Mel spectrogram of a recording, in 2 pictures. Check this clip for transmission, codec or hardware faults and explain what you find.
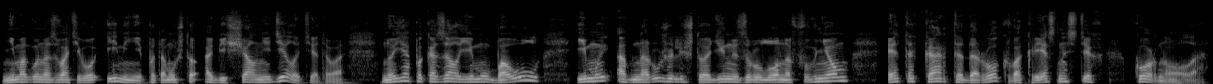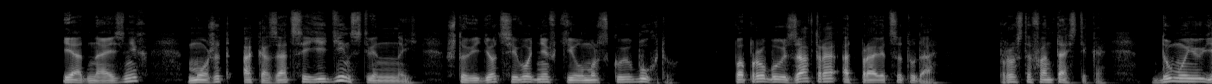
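No fault can be heard anywhere in the clip. There is nothing in it to point to or explain.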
